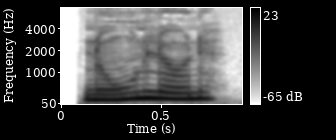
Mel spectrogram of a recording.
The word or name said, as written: nogenlunde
